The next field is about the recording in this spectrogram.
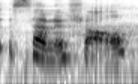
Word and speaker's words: seneschal: It is pronounced Seneschal, by the way.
